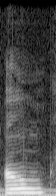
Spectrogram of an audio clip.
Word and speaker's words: ओम: ओम इस तरीके से हम उच्चारण करते हैं AUM ओम।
